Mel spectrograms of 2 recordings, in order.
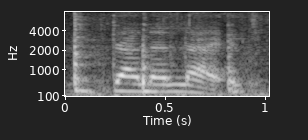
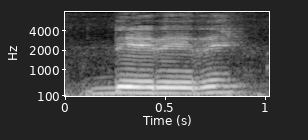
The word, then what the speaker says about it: derere: You can learn how to say derere. I can't pronounce it properly, but Mum, tell them how to pronounce it. Derere.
